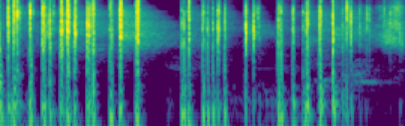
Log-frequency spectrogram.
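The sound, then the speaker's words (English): A deck of cards being shuffled, a fast burst of crisp flapping clicks that riffles on and off in quick rounds for a few seconds, with no one talking. “I think they're shuffled good.”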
